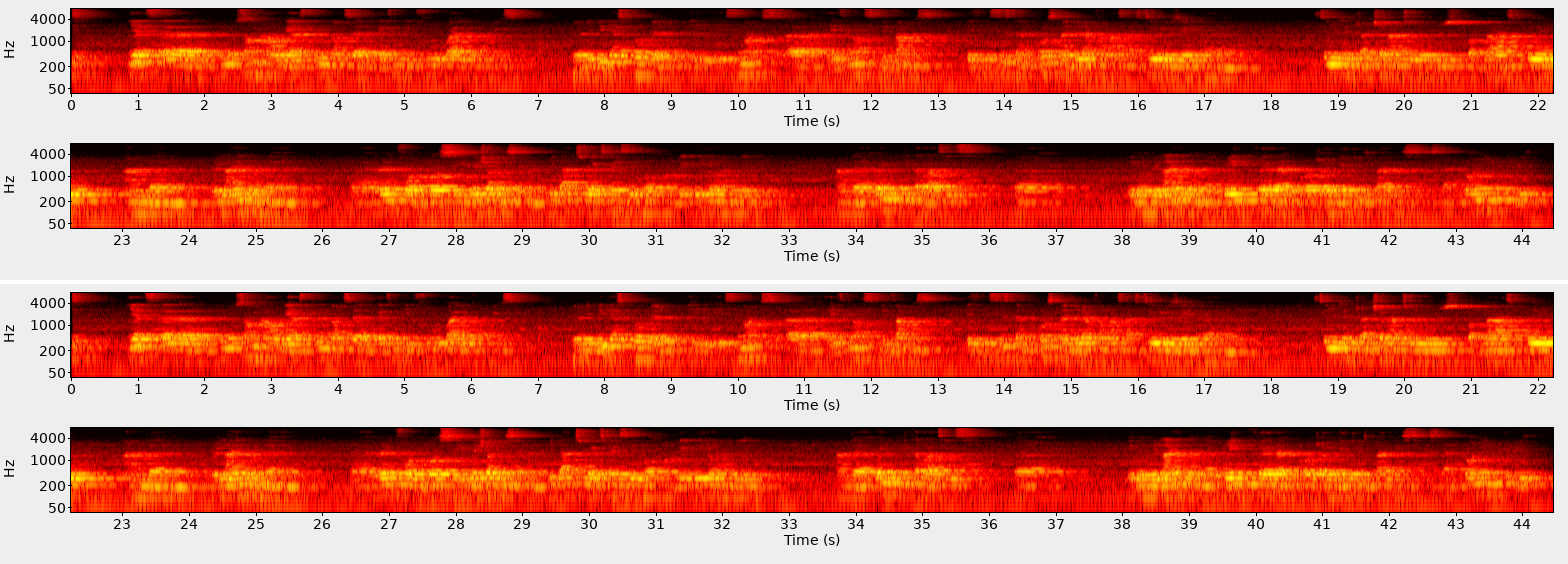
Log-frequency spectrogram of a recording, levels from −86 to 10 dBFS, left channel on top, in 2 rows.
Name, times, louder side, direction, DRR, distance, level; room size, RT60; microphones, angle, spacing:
voice 1, 0.8-5.1 5.3-6.0 6.3-6.4 7.5-8.9 9.3-10.2 10.7-11.9 12.1-12.6 13.4-17.4 18.8-21.5 21.8-22.3 23.0-23.8 24.3-25.5 26.4-32.6 33.7-35.4 36.4-36.8 38.1-42.2 42.8-44.1, equal, 75° right, -3 dB, 4.9 m, -28 dB
13.5 x 13.0 x 7.4 m, 2.3 s
head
